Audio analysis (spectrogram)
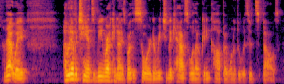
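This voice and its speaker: A man's voice: on the low side, fast, a bit bright. A man reading a fantasy book aloud as a narrator, adding comments of his own. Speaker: reader and commentator. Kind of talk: expressive book read-aloud with off-script commentary.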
